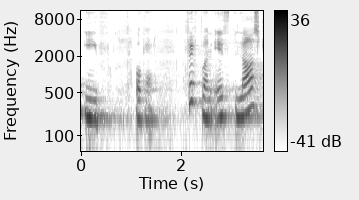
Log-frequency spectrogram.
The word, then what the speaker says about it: Eve: So the E of Eve should be capital and it is pronounced like Eve.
